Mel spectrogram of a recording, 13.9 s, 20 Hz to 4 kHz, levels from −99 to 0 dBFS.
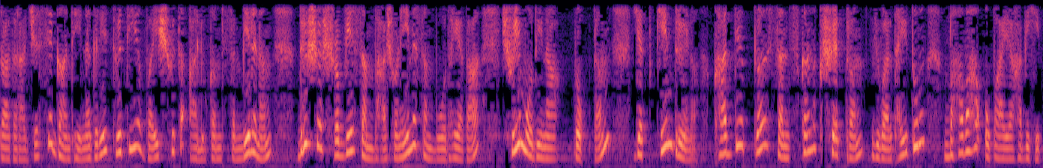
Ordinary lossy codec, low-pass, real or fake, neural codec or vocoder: none; 3.6 kHz; real; none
